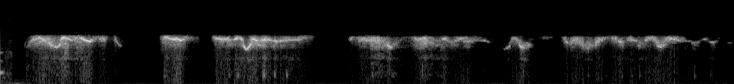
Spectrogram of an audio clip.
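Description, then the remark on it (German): A whistled imitation of a robin's song: bright, high, warbling phrases in several bursts separated by short pauses, fairly loud, with no talking. “Können Sie auch ein Rotkehlchen?”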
